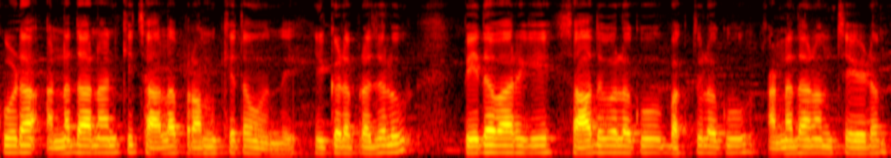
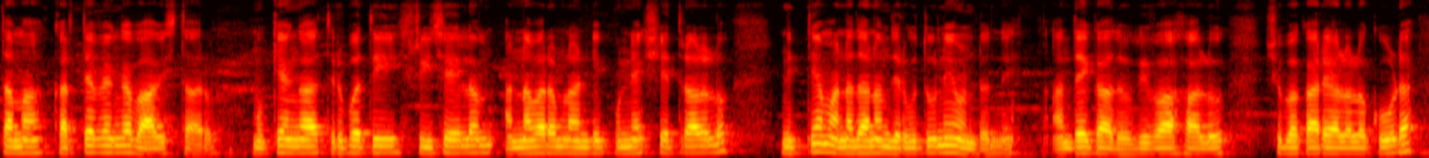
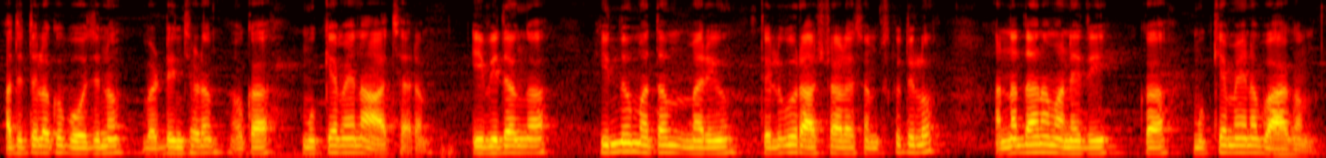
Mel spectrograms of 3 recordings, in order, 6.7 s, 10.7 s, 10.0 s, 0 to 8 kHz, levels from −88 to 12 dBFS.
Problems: background conversations at intervals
